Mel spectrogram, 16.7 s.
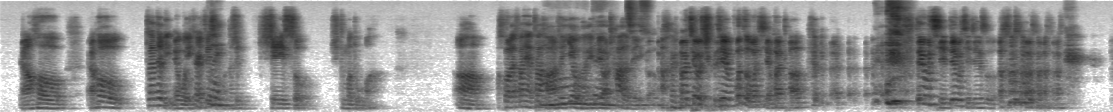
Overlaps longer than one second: present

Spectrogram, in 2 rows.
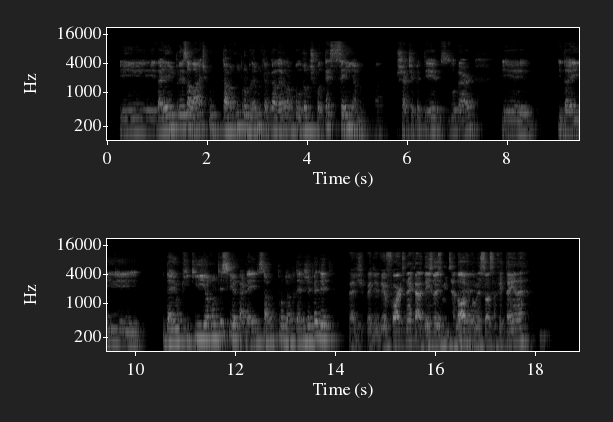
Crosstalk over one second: none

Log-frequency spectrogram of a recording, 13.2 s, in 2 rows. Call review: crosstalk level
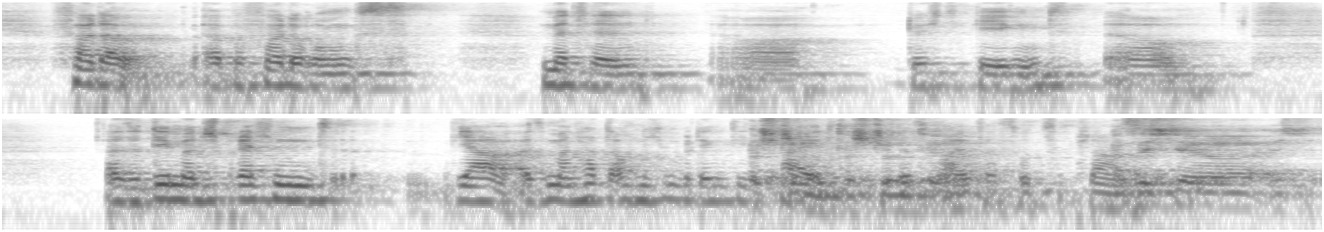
present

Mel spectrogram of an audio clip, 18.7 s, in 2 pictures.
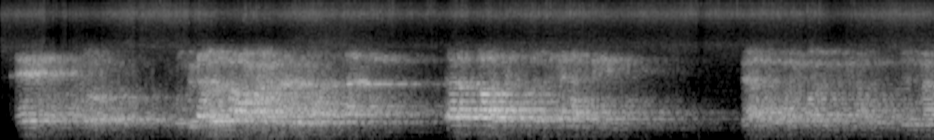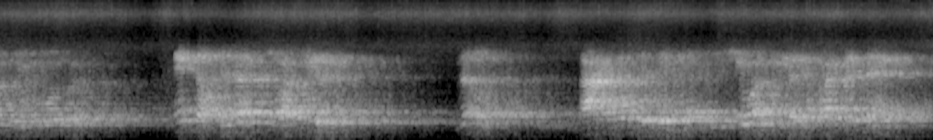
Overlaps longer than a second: present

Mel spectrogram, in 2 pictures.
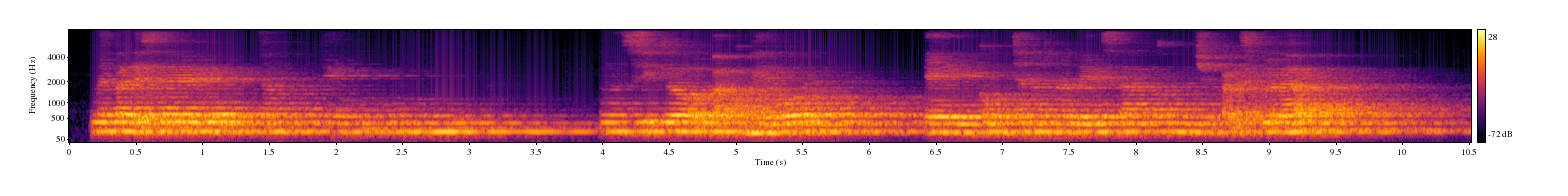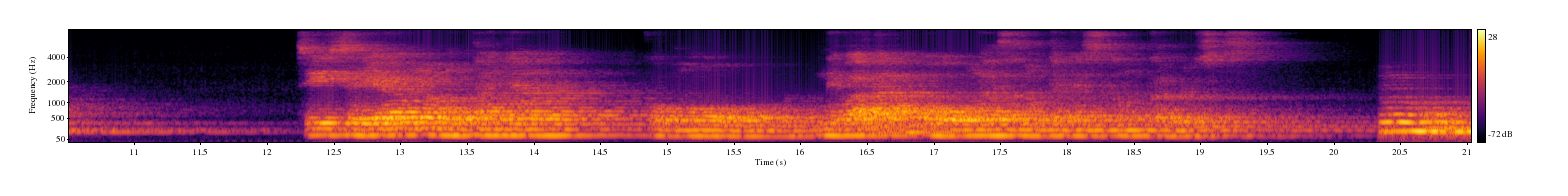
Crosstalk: none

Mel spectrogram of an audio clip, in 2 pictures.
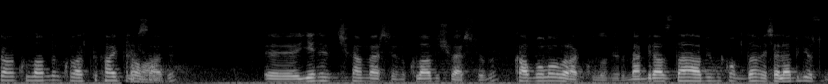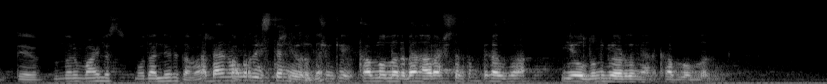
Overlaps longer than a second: present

